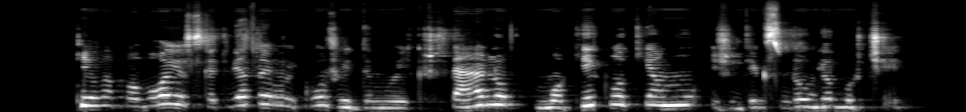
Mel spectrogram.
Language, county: Lithuanian, Kaunas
